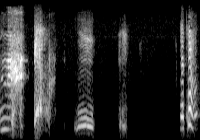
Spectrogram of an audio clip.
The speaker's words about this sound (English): I'm just coughing.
